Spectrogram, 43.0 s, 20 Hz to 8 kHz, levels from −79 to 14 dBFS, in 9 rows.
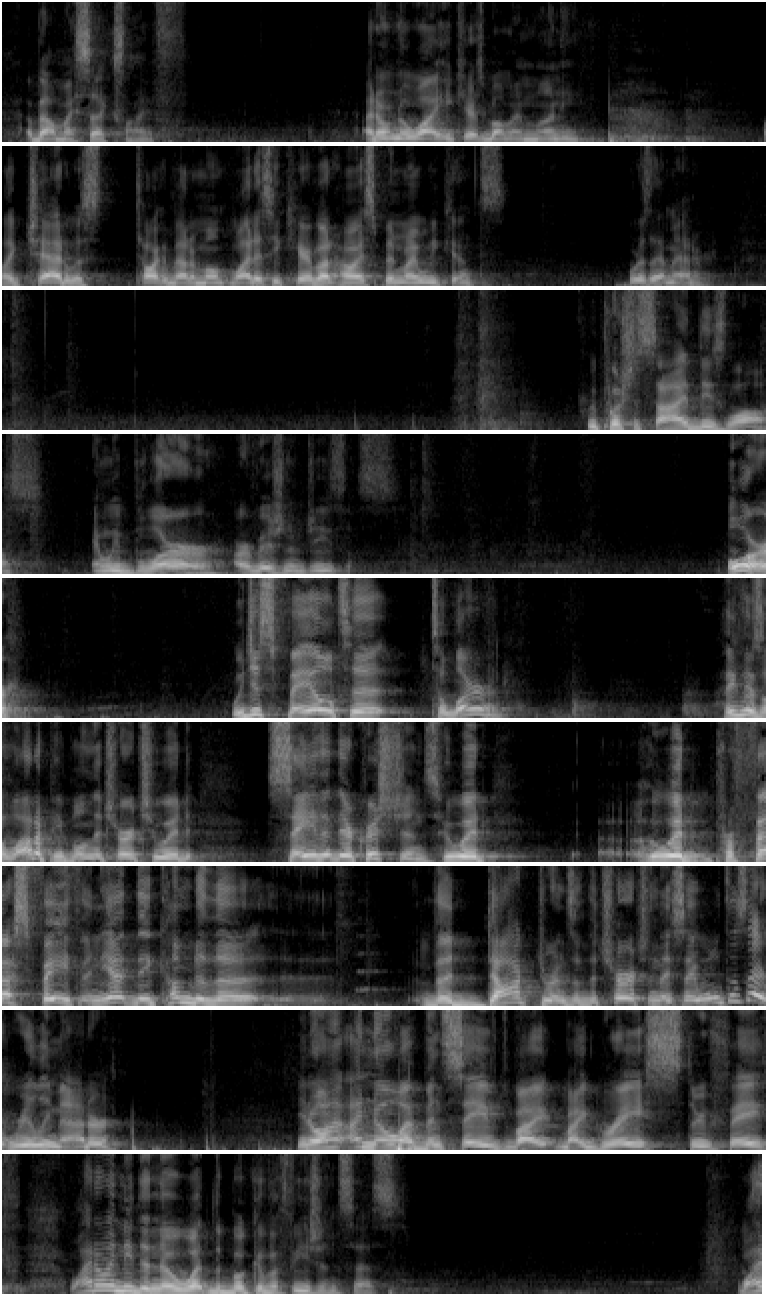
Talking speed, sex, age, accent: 170 wpm, male, 30-49, American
